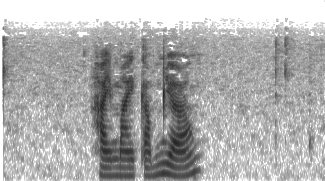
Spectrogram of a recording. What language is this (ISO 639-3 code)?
yue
